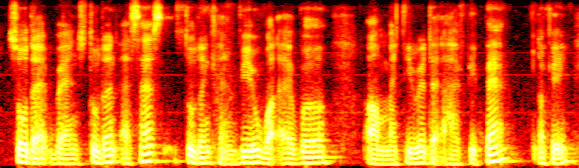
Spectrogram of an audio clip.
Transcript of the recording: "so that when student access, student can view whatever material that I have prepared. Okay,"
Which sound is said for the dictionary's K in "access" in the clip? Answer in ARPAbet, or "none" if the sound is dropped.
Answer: none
